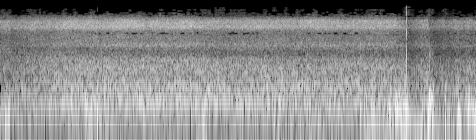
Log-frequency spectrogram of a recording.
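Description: Steady rushing wind noise on a handheld camera's microphone, with a sharp click about four seconds in.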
